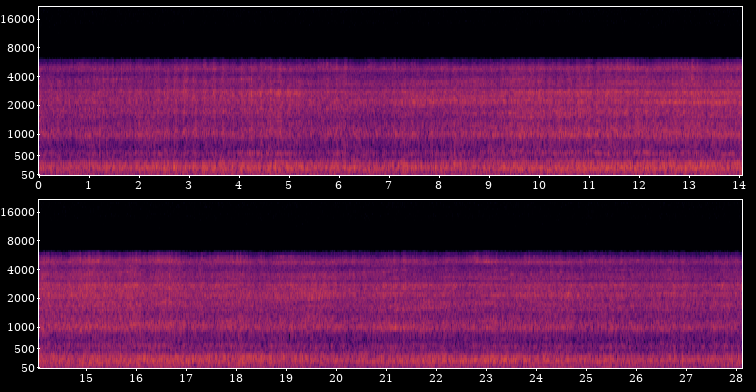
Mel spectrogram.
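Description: A freight train's open-top hopper cars rolling past at a steady speed, their wheels on the rails making a continuous low rumble.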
